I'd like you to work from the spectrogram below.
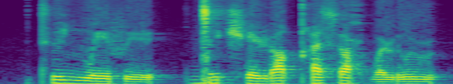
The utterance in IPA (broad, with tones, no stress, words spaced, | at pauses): tʰɨ˦˨ʎwe˨fɪ˨ | ɡ͡ǀɪ˦t͡ʃʰe˨ɭɾɔ˦˨qʰɪ˦s ɾɔ˦ħbɔ˨ɭ ɾu˨ɭ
